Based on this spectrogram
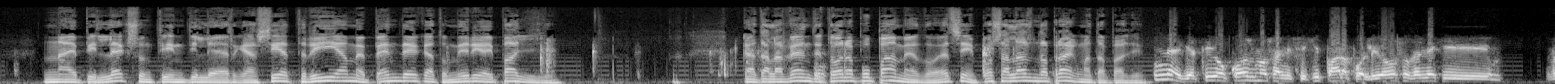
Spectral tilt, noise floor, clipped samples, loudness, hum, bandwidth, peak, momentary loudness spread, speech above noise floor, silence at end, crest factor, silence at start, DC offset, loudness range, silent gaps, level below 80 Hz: -5 dB/octave; -36 dBFS; under 0.1%; -10 LUFS; none; 16 kHz; 0 dBFS; 7 LU; 27 dB; 0 s; 10 dB; 0.15 s; under 0.1%; 4 LU; none; -30 dBFS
